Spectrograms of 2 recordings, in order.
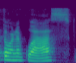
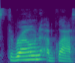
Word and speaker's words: Throne of Glass: Have you read A Thorn of Glass? It's Throne of Glass. I always say it wrong.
